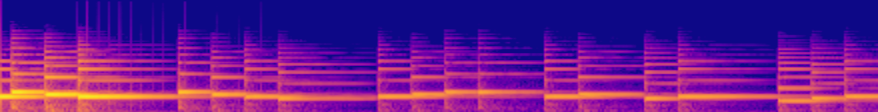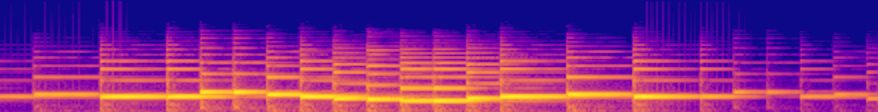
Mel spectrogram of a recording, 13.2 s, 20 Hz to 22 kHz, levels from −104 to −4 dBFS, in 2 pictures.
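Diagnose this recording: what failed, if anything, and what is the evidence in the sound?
Zipper noise at the gain stage, during three level moves: down about 20 dB from 0.53 to 2.03 s, up about 20 dB from 6.59 to 7.53 s, and down again from 11.41 to 12.27 s. The gain jumps in 1 dB steps, roughly fifteen to twenty per second, with no smoothing. Each step clicks. Unlike dropout clicks, the ticking tracks only the level ramps.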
